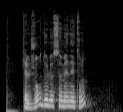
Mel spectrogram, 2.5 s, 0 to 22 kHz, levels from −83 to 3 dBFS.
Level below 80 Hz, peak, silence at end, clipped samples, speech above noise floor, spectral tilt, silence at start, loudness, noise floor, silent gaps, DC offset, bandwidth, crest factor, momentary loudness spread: -62 dBFS; -10 dBFS; 0.75 s; under 0.1%; 41 dB; -6 dB/octave; 0.15 s; -25 LUFS; -64 dBFS; none; under 0.1%; 15.5 kHz; 16 dB; 8 LU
